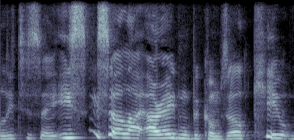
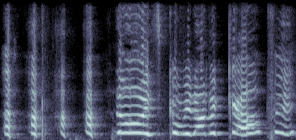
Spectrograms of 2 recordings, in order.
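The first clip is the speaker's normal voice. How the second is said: laughing quote; 7 dB louder, slower than usual. Retold or imitated. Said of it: "about Vic".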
